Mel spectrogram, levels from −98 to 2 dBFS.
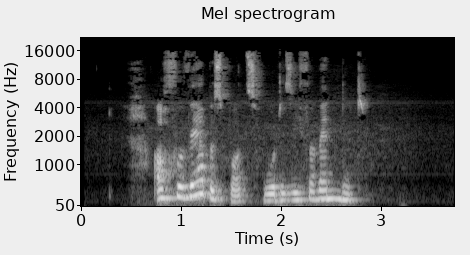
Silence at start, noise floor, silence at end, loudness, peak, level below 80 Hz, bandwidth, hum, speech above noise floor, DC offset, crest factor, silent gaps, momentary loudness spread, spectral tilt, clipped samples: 0.5 s; -70 dBFS; 0.9 s; -20 LUFS; -2 dBFS; -60 dBFS; 16 kHz; none; 51 dB; under 0.1%; 18 dB; none; 13 LU; -5 dB/octave; under 0.1%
